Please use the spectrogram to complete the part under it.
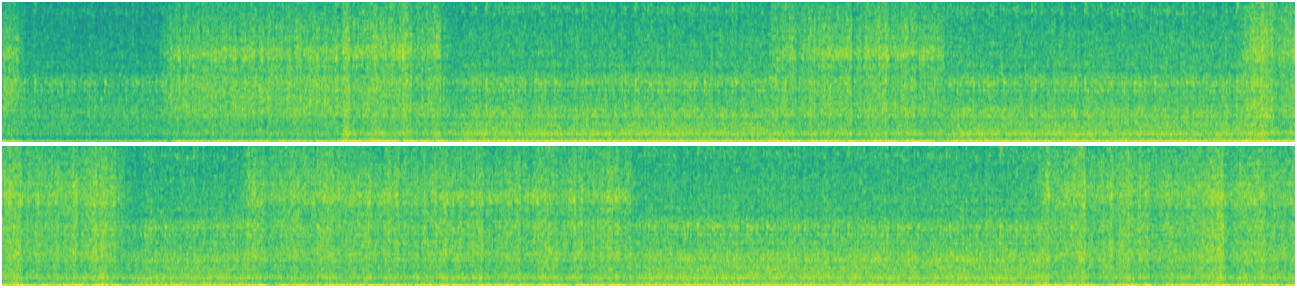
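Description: A truck engine hums steadily and deeply from inside the cab.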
